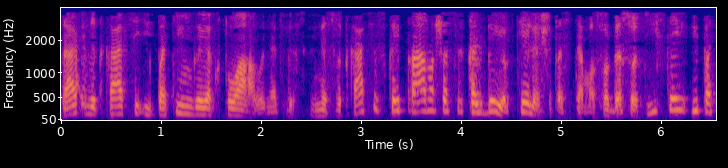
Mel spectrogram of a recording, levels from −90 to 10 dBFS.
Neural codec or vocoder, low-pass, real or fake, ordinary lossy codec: codec, 44.1 kHz, 7.8 kbps, Pupu-Codec; 3.6 kHz; fake; MP3, 24 kbps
